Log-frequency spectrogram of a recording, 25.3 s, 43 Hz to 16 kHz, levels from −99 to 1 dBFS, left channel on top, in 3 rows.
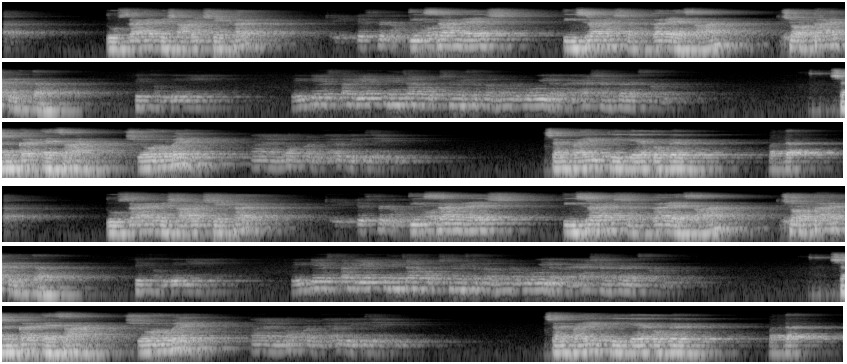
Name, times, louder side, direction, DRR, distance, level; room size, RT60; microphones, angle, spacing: voice 1, 1.0-2.5 4.1-5.0 5.6-7.2 7.8-8.9 16.7-17.8 18.1-18.8 22.3-23.8 24.5-24.8, left 1 dB, ahead, -8 dB, 2.1 m, -24 dB
voice 2, 3.3-4.4 7.7-8.2 9.7-10.5 11.3-15.1 18.3-18.5 19.3-20.9, equal, 35° right, -8 dB, 2.7 m, -35 dB
17.5 x 11.5 x 2.2 m, 1.4 s
head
